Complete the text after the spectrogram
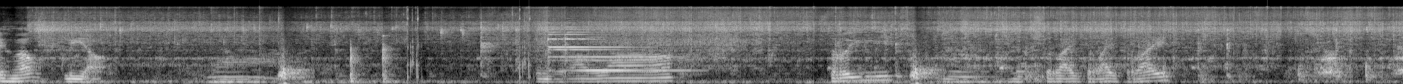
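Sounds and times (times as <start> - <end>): garlic sizzling in hot oil: 0.0 - 14.0
ringing pitched sound: 5.4 - 7.2.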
